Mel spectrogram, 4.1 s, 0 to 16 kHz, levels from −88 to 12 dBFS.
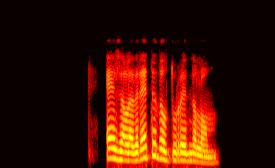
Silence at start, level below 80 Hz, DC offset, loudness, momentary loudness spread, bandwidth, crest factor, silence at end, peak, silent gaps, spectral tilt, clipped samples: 1.6 s; -62 dBFS; under 0.1%; -16 LUFS; 7 LU; 6.8 kHz; 16 dB; 0.85 s; -2 dBFS; none; -8 dB/octave; under 0.1%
